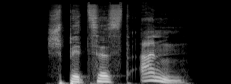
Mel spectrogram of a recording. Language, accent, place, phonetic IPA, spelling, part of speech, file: German, Germany, Berlin, [ˌʃpɪt͡səst ˈan], spitzest an, verb, De-spitzest an.ogg
- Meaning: second-person singular subjunctive I of anspitzen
